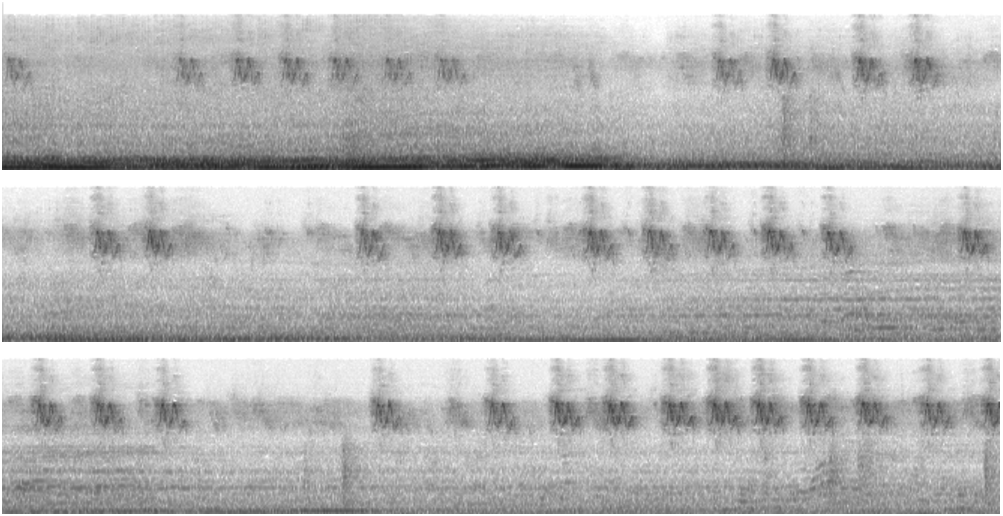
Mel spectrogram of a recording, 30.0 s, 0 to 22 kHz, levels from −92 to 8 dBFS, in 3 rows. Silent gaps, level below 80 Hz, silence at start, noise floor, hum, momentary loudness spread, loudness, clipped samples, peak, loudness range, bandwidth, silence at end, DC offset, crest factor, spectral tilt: none; -26 dBFS; 0 s; -38 dBFS; none; 20 LU; -18 LUFS; under 0.1%; -2 dBFS; 12 LU; 13 kHz; 0 s; under 0.1%; 16 dB; -6 dB/octave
